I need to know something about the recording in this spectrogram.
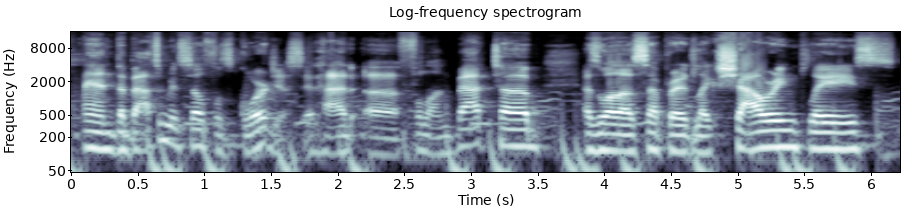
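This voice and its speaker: A young man from Bangladesh, chatting casually in a voice-over about apartments he toured. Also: medium pitch. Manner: relaxed and chatty, casual slang. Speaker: vlogger touring apartments. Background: faint music.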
